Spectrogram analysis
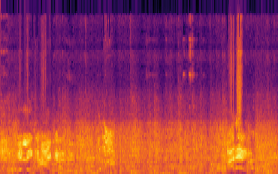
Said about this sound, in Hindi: संगवारी देखो कितना भीड़ है आज मंदिर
